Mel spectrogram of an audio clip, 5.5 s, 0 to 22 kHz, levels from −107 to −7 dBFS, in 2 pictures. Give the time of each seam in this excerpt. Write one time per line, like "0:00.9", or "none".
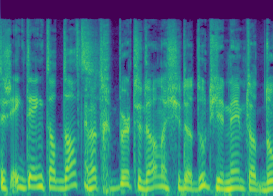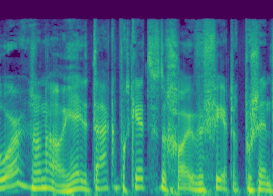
none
